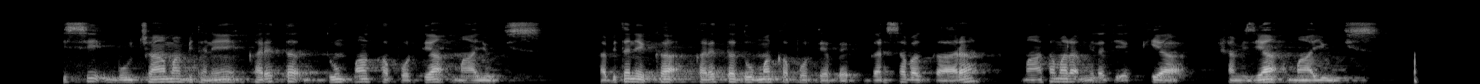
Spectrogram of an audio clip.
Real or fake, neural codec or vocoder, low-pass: real; none; 7.2 kHz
